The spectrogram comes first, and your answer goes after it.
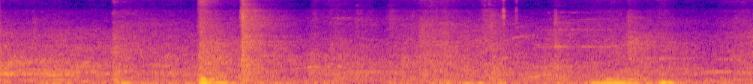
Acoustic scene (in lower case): elevator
